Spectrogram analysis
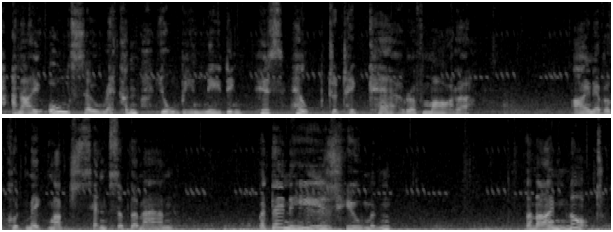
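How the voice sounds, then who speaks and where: Slow, creaky, ancient owl. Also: medium pitch, background noise, full character voice. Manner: slow, folksy, musing, theatrical. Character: ancient talking owl, centuries old, wry and cryptic. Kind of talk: video game cutscene acting.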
